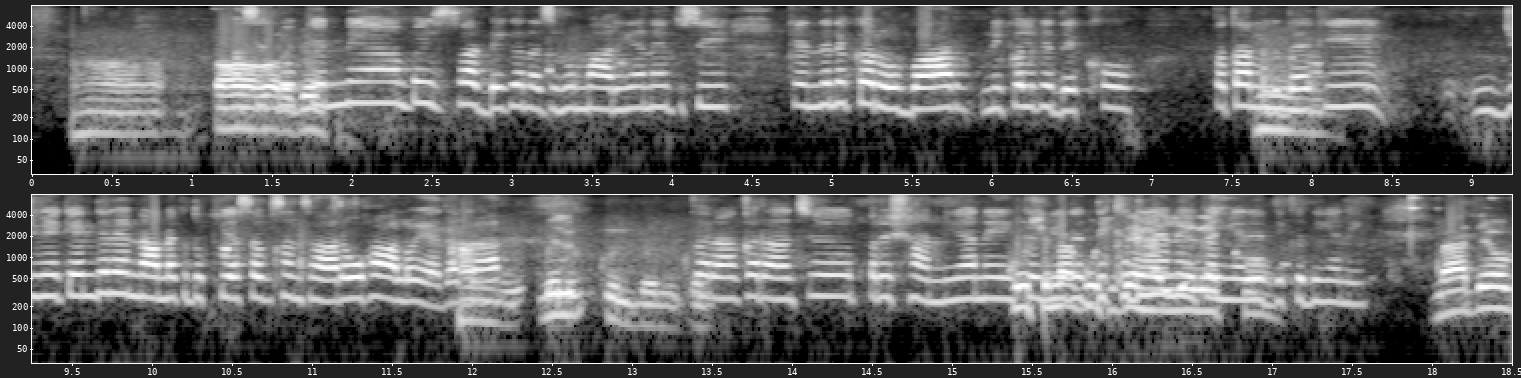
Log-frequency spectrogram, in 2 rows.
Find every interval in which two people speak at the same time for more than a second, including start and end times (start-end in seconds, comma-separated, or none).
15.3-17.0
